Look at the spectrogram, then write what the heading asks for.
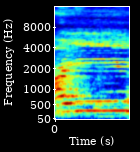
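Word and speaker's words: عين: ఐ ഐ ఐ ഐ আইন আইন আইন আইন আইন আইন শব্দটা হলো মানে গলার মাঝখান থেকে উচ্চারিত হবে ঠিক আছে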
